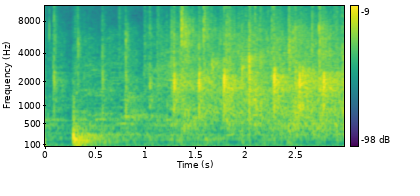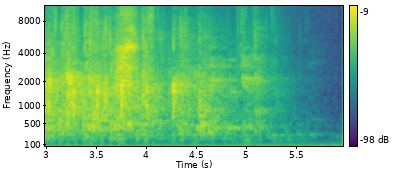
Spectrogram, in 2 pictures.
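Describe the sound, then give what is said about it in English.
An audience at a church sermon breaks into applause: a dense, steady patter of many hands clapping for about five seconds before quickly dying away into silence. “But see, that wasn't said for applause or attention.”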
